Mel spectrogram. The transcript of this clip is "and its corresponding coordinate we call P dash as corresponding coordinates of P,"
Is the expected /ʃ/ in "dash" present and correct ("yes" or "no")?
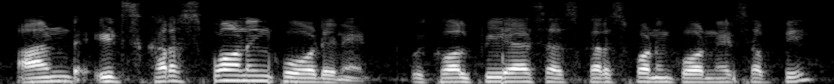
no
